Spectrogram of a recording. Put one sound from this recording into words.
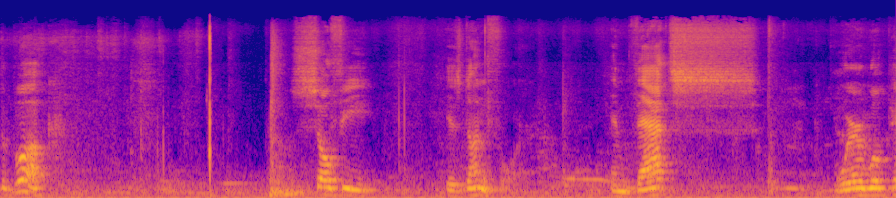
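A middle-aged man speaks with animation, close by.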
